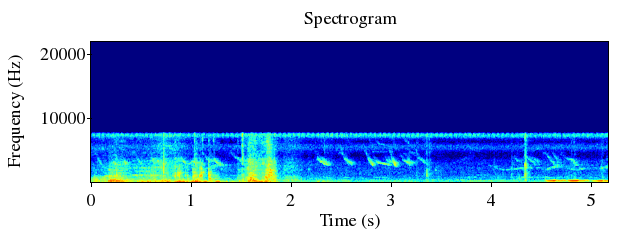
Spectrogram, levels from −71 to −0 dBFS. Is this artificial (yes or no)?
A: no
